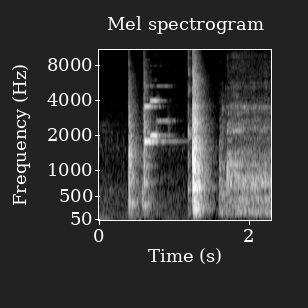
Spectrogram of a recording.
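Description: Gorenje WaveActive washing machine: a button click with a short electronic beep about half a second in, then a louder clunk a little after a second. A steady rush of water follows as the inlet valve opens to fill the pre-wash compartment in service test step C01.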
